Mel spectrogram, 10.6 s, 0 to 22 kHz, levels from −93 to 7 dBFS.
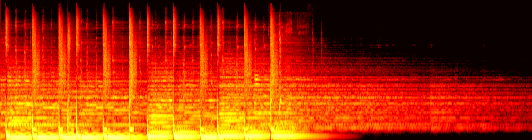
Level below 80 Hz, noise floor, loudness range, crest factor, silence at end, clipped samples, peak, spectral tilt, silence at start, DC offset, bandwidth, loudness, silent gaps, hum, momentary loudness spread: -12 dBFS; -53 dBFS; 9 LU; 12 dB; 3.2 s; under 0.1%; 0 dBFS; -6 dB/octave; 0 s; under 0.1%; 14.5 kHz; -11 LUFS; none; none; 20 LU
